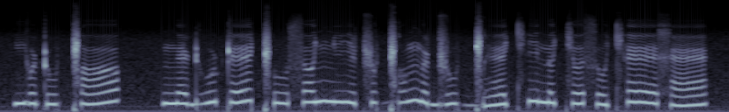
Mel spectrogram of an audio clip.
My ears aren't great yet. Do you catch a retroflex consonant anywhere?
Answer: yes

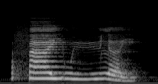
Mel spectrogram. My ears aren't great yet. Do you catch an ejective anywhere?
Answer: no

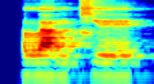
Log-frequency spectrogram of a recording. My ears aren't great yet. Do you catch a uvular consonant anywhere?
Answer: no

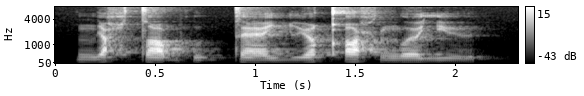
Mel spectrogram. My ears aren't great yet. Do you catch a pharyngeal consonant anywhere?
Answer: yes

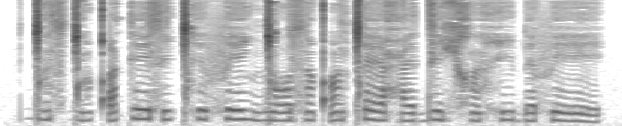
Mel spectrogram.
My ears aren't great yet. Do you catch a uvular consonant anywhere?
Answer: yes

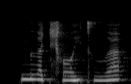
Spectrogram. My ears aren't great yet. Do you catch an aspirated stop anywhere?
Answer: yes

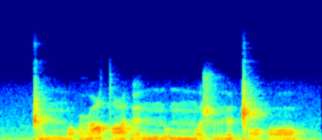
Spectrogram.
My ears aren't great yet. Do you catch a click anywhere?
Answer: yes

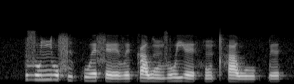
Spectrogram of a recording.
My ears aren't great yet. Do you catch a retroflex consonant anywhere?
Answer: no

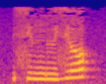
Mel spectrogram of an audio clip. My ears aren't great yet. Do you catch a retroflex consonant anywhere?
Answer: no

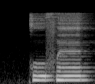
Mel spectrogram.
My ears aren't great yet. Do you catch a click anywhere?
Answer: no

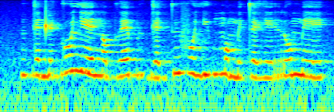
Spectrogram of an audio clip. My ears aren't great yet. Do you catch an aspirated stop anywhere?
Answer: no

